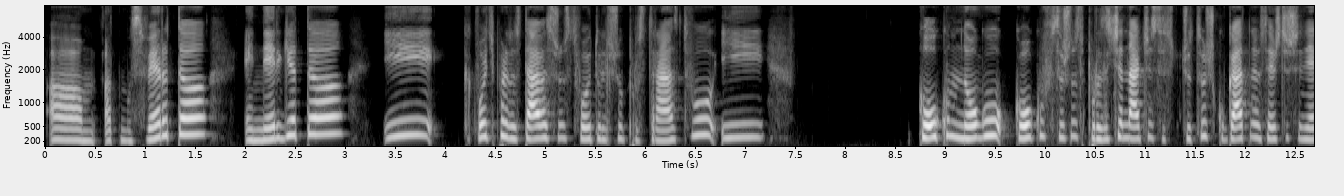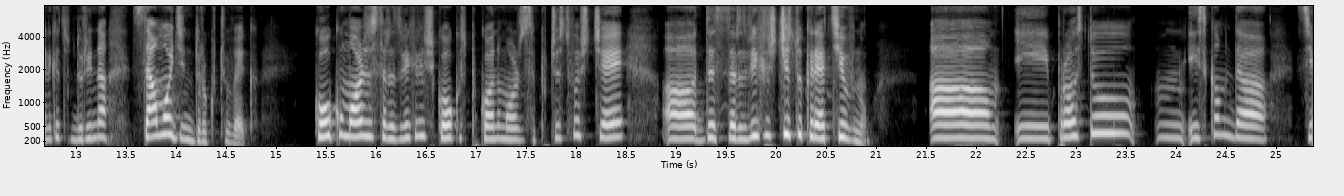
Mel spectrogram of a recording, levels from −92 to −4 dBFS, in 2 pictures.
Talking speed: 135 wpm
